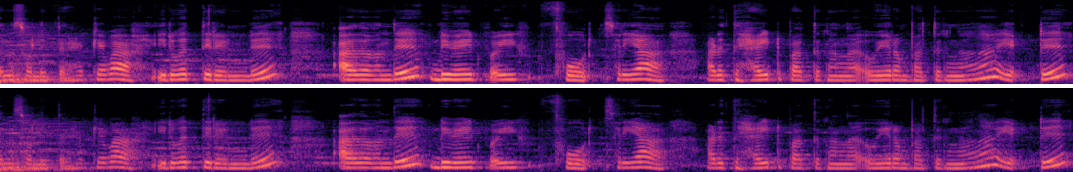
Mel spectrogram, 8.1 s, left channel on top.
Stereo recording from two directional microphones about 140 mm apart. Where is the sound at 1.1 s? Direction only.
25° left (ahead or behind).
